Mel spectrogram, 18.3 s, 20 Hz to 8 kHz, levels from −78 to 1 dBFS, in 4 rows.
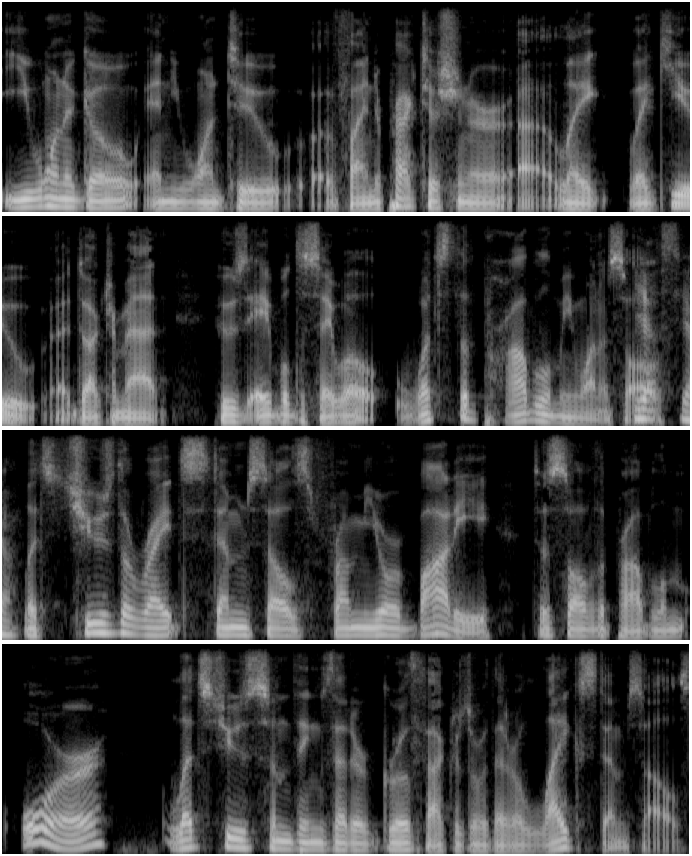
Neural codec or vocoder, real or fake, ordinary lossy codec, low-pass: none; real; AAC, 48 kbps; 7.2 kHz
